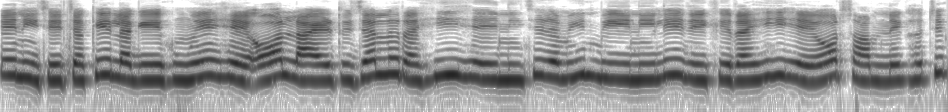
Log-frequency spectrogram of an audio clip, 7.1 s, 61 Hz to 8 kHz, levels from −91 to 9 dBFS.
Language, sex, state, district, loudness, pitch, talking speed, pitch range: Hindi, female, Punjab, Pathankot, -16 LUFS, 255 Hz, 175 wpm, 245-290 Hz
